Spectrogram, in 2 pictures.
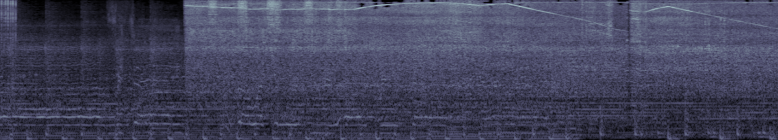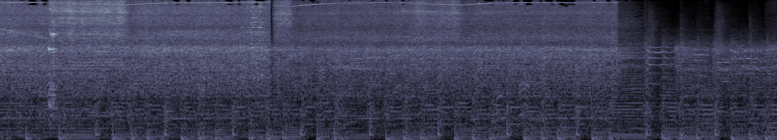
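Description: A welding arc crackles for about the first two seconds. Then a handheld angle grinder runs on the steel for most of the rest, a dense hissing whine whose pitch drops a few times, stopping shortly before the end. A rock song plays underneath throughout.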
